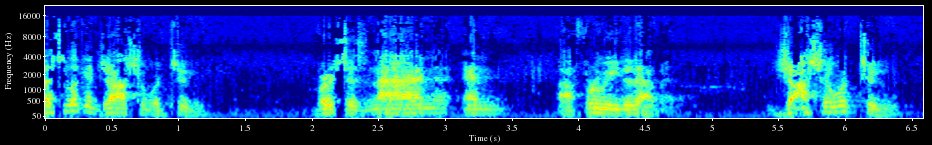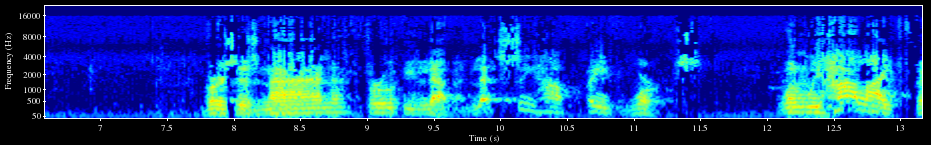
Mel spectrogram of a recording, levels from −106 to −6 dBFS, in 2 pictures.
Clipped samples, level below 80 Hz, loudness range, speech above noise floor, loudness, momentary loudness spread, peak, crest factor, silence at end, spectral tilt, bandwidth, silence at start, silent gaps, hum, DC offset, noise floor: under 0.1%; -76 dBFS; 4 LU; 33 dB; -44 LUFS; 14 LU; -24 dBFS; 22 dB; 0 s; -4 dB/octave; 16 kHz; 0 s; none; none; under 0.1%; -77 dBFS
